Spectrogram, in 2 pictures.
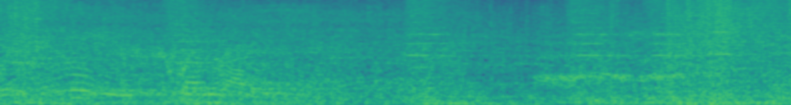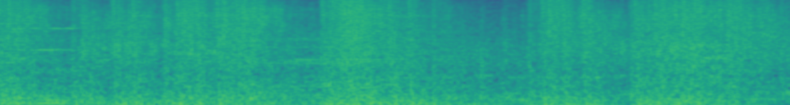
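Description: Sustained bursts of gunfire and explosions from a shooter video game with a flamethrower tank, loud and dense, crackling in repeated volleys across the whole stretch, with voices mixed in.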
